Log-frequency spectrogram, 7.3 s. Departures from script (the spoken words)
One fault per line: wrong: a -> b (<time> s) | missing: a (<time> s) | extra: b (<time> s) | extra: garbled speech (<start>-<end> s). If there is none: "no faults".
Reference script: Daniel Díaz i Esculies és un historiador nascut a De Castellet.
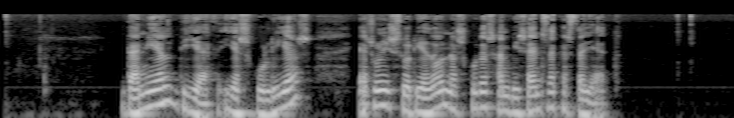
extra: Sant Vicenç (5.0 s)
